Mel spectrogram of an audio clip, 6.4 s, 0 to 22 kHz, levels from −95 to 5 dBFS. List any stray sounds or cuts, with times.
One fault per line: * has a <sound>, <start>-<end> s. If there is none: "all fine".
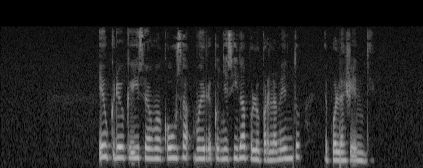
all fine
